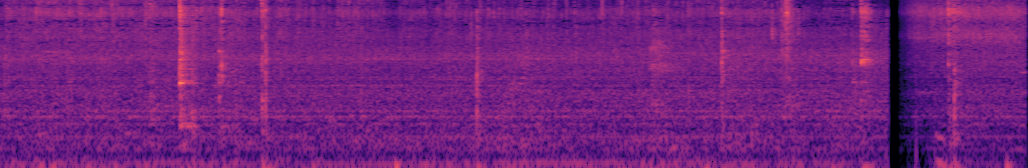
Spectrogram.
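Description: Spice paste with a little salt sautés in a pan: a faint, steady low sizzle with soft scraping stir strokes recurring every second or so, then a brief silent gap before the sizzle resumes.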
